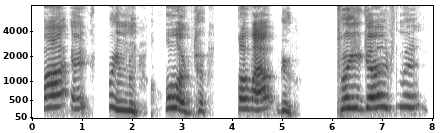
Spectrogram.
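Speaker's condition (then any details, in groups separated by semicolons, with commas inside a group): Cerebral palsy; affects balance, fine motor; diagnosed age 2; speech impediment, often hard to understand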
